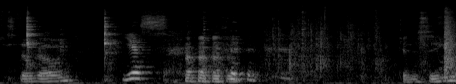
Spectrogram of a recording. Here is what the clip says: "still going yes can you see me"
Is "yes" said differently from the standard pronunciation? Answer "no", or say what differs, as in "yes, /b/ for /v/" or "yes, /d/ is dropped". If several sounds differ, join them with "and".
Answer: no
